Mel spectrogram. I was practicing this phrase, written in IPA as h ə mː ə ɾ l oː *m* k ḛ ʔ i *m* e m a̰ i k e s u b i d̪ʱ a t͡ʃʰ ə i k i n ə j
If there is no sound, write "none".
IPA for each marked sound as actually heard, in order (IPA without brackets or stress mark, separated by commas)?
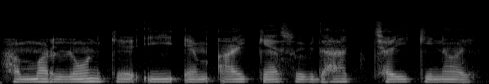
n, none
